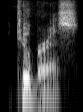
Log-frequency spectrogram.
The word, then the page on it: tuberous: American English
